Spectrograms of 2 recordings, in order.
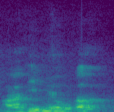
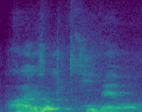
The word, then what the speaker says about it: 바디메오: 바르티메오 이렇게 부릅니다. 공동 번역은 우리 성경에 나오는 원어 발음을 그대로 옮겨줍니다.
